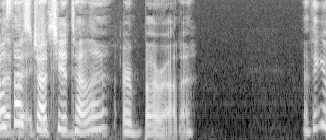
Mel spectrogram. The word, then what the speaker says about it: Stracciatella: Stracciatella.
